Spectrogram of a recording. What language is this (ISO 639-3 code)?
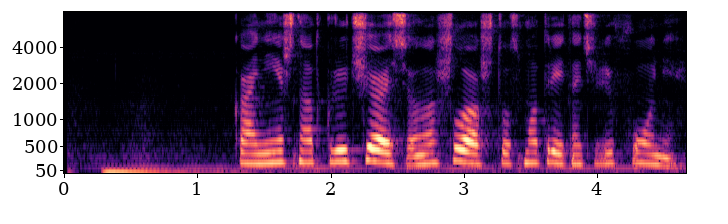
rus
